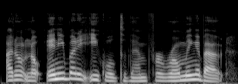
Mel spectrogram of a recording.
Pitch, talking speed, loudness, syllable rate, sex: 190 Hz, 250 wpm, -17 LUFS, 7.4 syllables/s, female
